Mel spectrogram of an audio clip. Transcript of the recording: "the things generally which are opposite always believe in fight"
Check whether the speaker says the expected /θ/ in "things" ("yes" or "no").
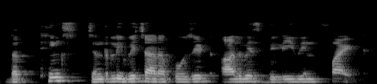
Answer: no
